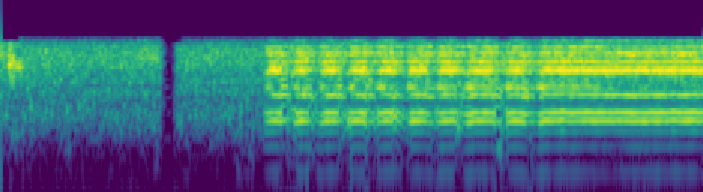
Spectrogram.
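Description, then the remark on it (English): A car horn honks in a quick series of short, loud blasts, then holds one long continuous blare, following a stretch of muffled vehicle rumble and road noise; the horn is sounded to get a man to move. “I'm close enough to him that if I honk, he should move.”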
